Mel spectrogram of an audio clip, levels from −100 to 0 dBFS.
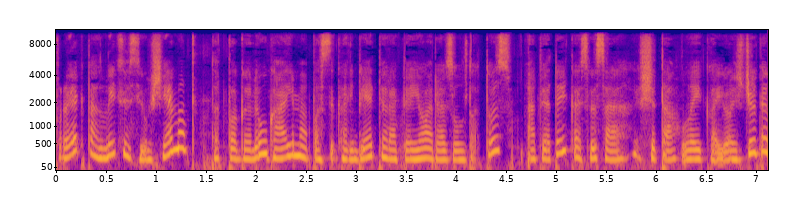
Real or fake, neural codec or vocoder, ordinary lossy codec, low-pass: fake; codec, 16 kHz in and 24 kHz out, 1.1 kbps, FireRedTTS-2 codec; AAC, 64 kbps; 9.9 kHz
